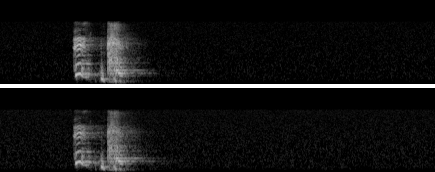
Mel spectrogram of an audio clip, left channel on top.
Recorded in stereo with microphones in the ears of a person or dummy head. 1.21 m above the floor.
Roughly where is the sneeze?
Left.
